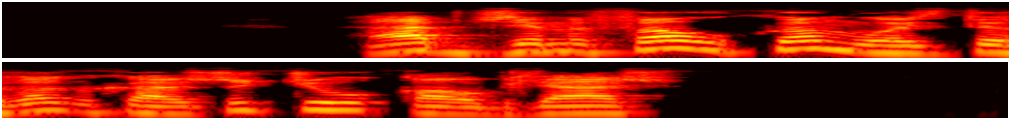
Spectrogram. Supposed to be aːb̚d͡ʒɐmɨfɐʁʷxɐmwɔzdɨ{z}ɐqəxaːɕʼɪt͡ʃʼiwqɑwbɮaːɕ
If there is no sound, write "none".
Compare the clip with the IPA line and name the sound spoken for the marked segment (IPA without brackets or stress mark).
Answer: ʁ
